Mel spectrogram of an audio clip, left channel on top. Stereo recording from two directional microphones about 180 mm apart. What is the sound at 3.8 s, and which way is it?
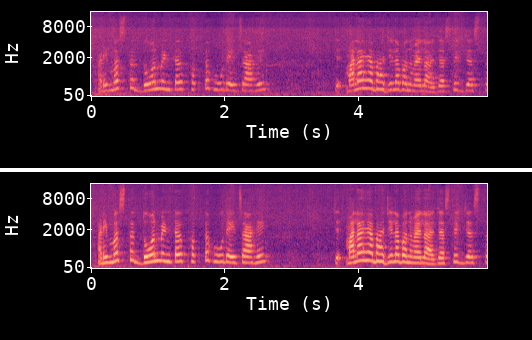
Speech, 50° right (ahead or behind).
